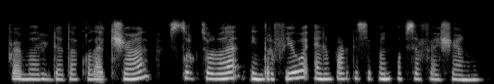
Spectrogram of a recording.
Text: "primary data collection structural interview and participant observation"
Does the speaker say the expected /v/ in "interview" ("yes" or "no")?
no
